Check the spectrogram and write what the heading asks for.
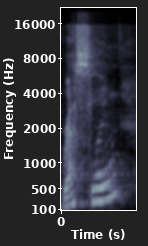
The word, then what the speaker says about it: wrestling: So next request, we have wrestling. Here our W is silent. So we just have first syllable stress and we have the WR says R, re. We have the red tent vowel, wrestling.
